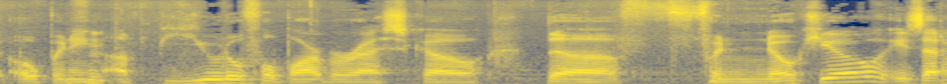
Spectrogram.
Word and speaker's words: Fenocchio: a Christmas tree, opening a beautiful Barbaresco, the Fennochio. Is that how you pronounce it? Renato Fenocchio, yeah.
